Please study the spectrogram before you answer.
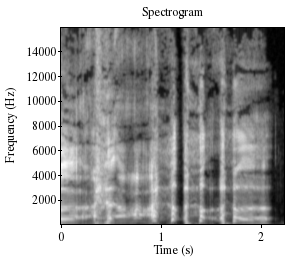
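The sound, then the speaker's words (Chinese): A voice acts out a cartoon shark's sore-throated coughing fit: a strained, voiced rasp and throat clearing, then a quick run of short, harsh coughs before it trails off. “美人鱼公主看着咳个不停的坏蛋大鲨鱼”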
